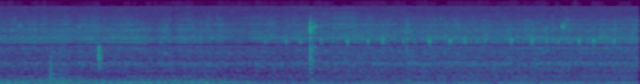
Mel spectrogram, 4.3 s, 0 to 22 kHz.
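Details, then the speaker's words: Water-cooled PC, water around 31°C: low fan and pump hum with a faint tick about three a second, believed to come from the back fan, previously caused by a wire touching it. "And that's from that back fan. I had that before and it was a wire touching, so I'm not going to do piss all tonight."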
